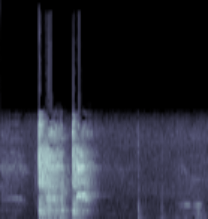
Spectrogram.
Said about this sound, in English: When I cough, I call it a lung push-up. And I say, thank you, I am loved. For I know that when I cough, my lungs are cleared.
